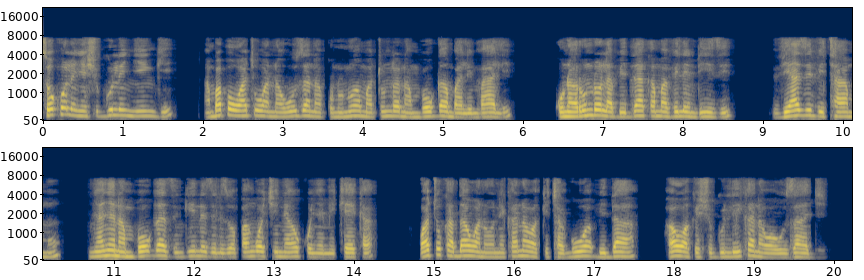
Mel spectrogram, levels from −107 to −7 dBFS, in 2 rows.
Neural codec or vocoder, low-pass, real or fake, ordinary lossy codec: none; 7.2 kHz; real; AAC, 32 kbps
